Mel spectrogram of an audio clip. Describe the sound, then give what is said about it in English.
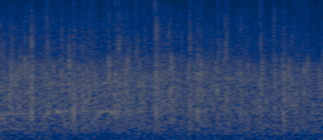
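A church audience claps steadily for the pastor's wife, a dense, sustained wash of many hands with no pauses, holding an even loudness throughout. “I assume you're applauding her for what a valiant effort that was so far”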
